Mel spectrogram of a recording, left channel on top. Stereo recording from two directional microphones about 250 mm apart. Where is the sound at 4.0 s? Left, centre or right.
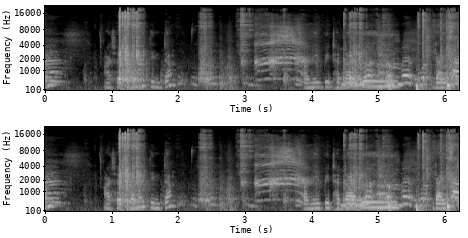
Centre.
